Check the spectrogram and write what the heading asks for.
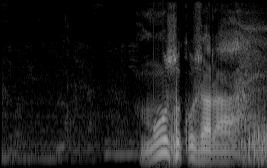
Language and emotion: Russian, neutral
